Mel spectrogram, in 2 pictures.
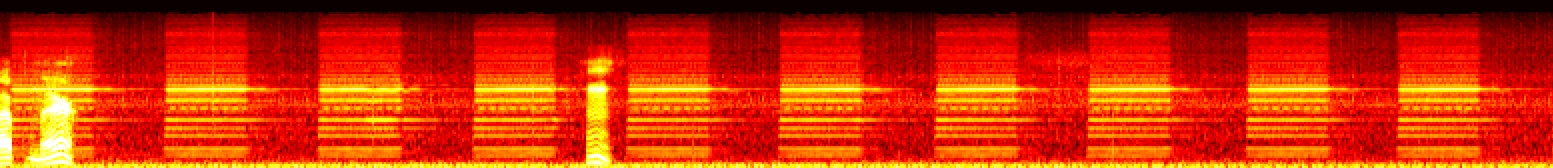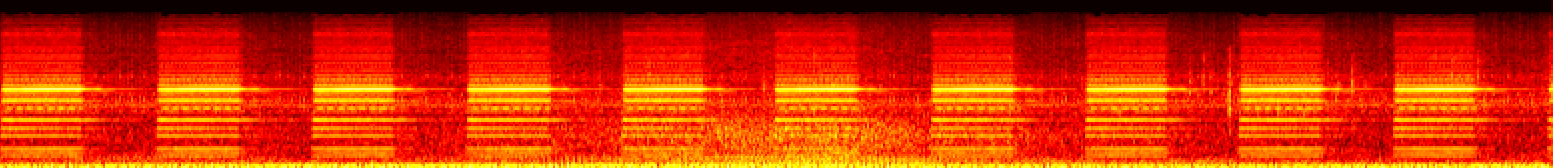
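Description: A pickup truck engine rumbles steadily.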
